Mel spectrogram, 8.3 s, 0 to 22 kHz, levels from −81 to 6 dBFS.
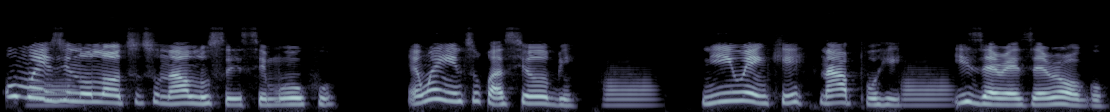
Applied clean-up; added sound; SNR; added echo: none; Brass instrument; 16 dB; none.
